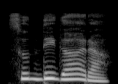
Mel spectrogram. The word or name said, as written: ಸುದ್ದಿಗಾರ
